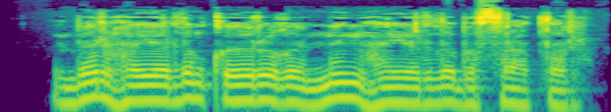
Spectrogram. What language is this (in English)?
Bashkir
